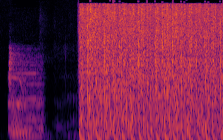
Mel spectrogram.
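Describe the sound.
A gunshot sound effect bursts into rapid automatic gunfire: many sharp shots in fast succession, loud and continuous, preceded by a brief tonal sound.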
